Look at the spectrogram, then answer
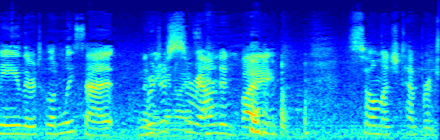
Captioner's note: laughs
